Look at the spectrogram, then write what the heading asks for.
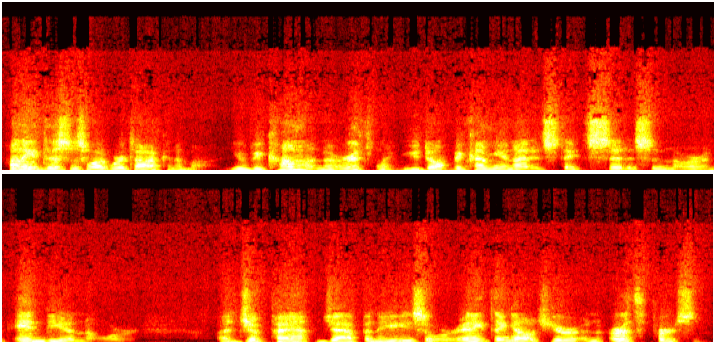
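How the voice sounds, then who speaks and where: Man chatting casually, bright husky voice, plain-spoken, mid pitch. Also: moderate pace, poor audio. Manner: plain-spoken, with fillers and asides. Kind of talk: casual chat.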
